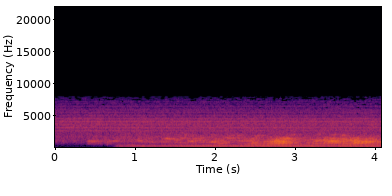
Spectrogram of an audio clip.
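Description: A single-engine propeller plane's engine droning steadily in flight. It fades in about half a second in and grows louder.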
